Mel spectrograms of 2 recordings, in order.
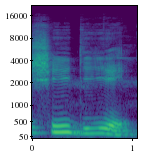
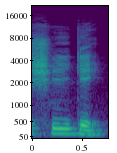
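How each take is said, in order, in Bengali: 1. শেষ স্বরধ্বনিটি 'ye' হিসেবে উচ্চারিত হয়। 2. শেষ স্বরধ্বনিটি সাধারণ 'e' হিসেবে উচ্চারিত হয়। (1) "না বলে" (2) "সহজে এটাকে বলতে পারি"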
